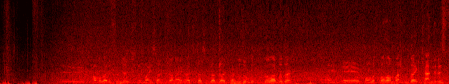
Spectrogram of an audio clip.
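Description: A young man talks close by with animation.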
